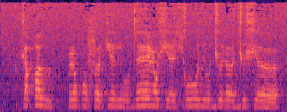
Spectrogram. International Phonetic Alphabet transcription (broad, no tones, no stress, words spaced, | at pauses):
kʲɔqʷɯː | ɭɔpɔfœkʲɛː ŋoːd̪ɛːɭɔ xʲɛːçoː lʲoːɡʲɯːɽœːɡʲɯ xʲœː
